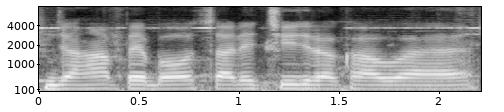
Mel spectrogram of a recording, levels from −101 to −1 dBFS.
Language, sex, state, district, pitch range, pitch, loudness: Hindi, male, Bihar, Katihar, 135-140 Hz, 140 Hz, -12 LUFS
